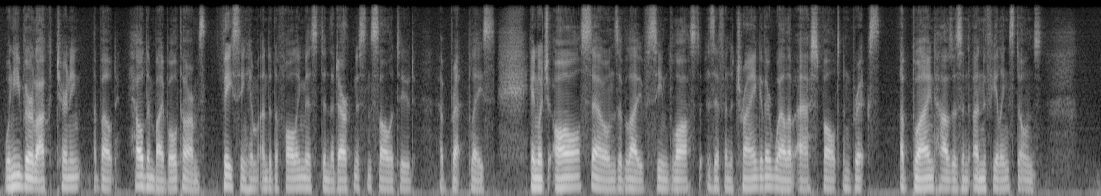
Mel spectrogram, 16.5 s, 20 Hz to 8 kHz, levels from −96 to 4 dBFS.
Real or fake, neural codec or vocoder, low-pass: fake; codec, 16 kHz, 1 kbps, X-Codec, HuBERT features, trained on LibriSpeech; 7.2 kHz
